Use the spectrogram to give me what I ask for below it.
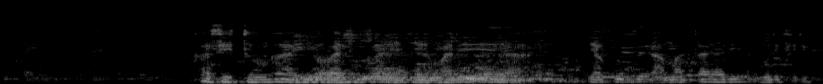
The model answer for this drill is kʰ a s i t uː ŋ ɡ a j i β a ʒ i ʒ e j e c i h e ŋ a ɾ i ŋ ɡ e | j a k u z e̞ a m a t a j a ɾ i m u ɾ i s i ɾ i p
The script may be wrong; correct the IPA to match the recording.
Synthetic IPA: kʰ a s i t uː ŋ ɡ a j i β a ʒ i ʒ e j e ɟ i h e m a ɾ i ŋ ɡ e | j a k u z e̞ a m a t a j a ɾ i m u ɾ i f i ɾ i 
